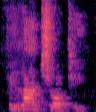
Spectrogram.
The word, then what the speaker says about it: philanthropy: By the time you say phi, lan, tro, pi, phi, lan, tro, pi. You now join it together, philanthropy.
